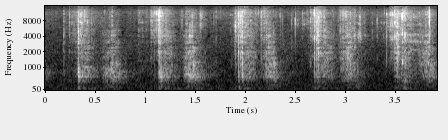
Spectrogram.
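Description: Knife chopping through garnish pieces on a cutting board, a steady series of about nine close, crisp cuts in an even rhythm with no talking.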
